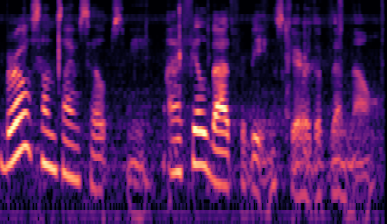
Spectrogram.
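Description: A woman's voice: fairly low pitch, big pitch swings, moderate pace. A young adult woman giving casual, slangy, reactive let's-play commentary. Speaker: gaming video creator. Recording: clearly noisy, game ambience behind. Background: game ambience.

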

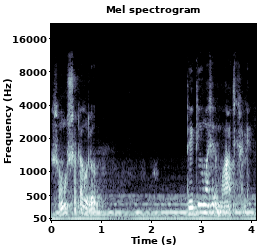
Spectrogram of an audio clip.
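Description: A middle-aged man tells a personal story in a conversational, halting way, mixing in English phrases. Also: medium pitch, expressive, vocal fry. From India. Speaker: caller telling a personal ghost story. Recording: background music under the voice. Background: loud music.

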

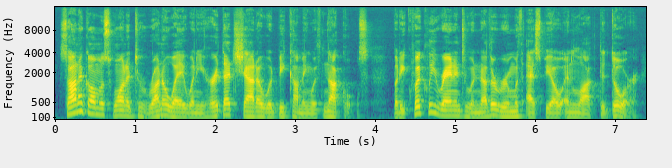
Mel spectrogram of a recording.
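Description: A man's voice: medium pitch, animated, a little fast, hardly any pauses. A man reading scripted narration as the narrator of an audio drama.

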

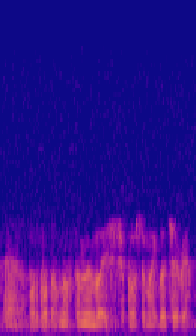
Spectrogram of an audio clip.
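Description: A man's voice: fairly low pitch, little pitch movement, fast. A man operating a CB radio, giving call signs and signal reports in a procedural radio-contact style. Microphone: heard over CB radio. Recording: tinny band-limited CB radio with static.

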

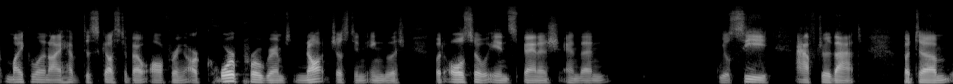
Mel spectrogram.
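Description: A man in his thirties leads a live online question session, speaking into a boom-mounted studio mic. His voice sits a little low, and the sound is close and dry. He talks in long, running answers. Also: dry recording. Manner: reads out viewer questions, answers at length. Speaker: host. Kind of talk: live webinar Q&A. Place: dim home studio. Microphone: studio mic on boom arm.

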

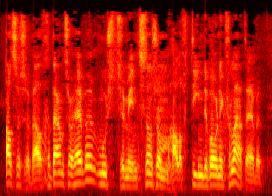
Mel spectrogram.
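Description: A jokey, cocky trainee detective in a radio play , acted by a man. The voice sits at middle pitch, rough-edged and very animated. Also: fast, lightly acted. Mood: cocky, amused. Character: cocky, jokey male sleuthing pupil. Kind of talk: radio drama acting.

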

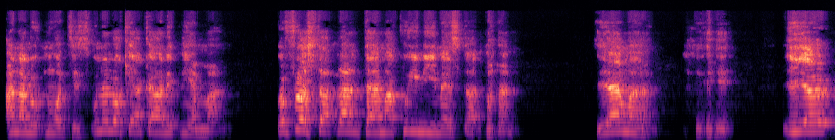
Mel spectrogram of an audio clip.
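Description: A middle-aged man with a Jamaican accent giving casual, animated political commentary to his webcam from home, repeating his points. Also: extremely high pitch. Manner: animated, chuckling, repeats phrases, gestures a lot. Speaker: online commentary host. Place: home room, indoors. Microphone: webcam at desk.

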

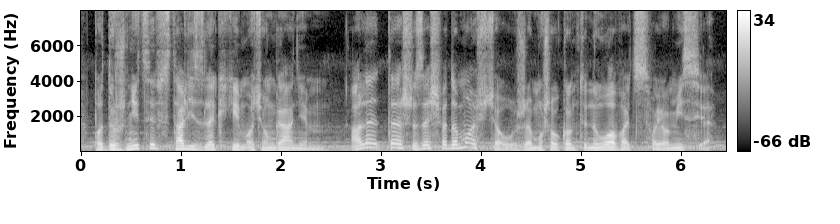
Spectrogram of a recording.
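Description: A man narrates a fantasy audiobook from a script. His voice sits fairly low. Background music accompanies his storytelling.

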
